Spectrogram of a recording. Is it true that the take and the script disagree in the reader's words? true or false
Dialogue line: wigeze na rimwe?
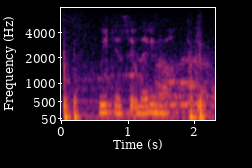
false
